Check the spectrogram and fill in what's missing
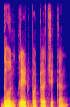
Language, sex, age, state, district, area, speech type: Goan Konkani, male, 18-30, Goa, Ponda, rural, spontaneous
